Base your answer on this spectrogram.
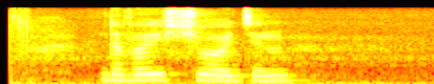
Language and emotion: Russian, neutral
